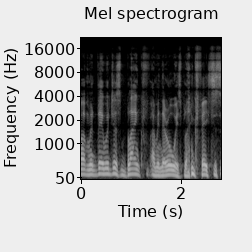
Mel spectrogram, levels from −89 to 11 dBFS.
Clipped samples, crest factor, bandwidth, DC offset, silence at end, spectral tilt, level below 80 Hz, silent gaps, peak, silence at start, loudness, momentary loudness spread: under 0.1%; 14 dB; 17 kHz; under 0.1%; 0 s; -6 dB/octave; -60 dBFS; none; -10 dBFS; 0 s; -24 LUFS; 5 LU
